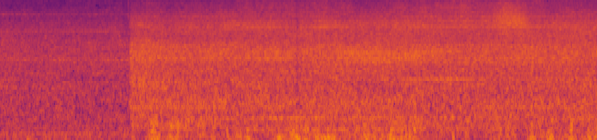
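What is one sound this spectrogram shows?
A commuter train rumbles past in the distance.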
